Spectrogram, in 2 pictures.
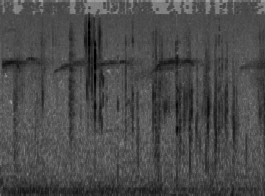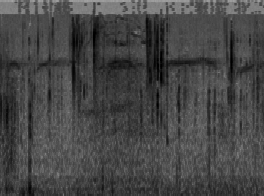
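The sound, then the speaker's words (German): Soft mouth sounds of someone sipping a blended malt whisky from the Highlands and Speyside: faint wet slurps and small clicks recur irregularly, with no talk. “Also ich finde ihn sehr lecker. Ich nehme nochmal einen Schluck. Aus den Highlands und der Space Side gemischt.”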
